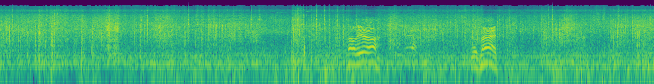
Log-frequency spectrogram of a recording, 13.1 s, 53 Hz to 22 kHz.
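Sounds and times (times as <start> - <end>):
bike clattering and rattling: 0.0 - 13.0
bike tyres on dirt and gravel: 0.0 - 13.0.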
